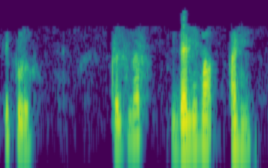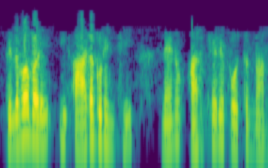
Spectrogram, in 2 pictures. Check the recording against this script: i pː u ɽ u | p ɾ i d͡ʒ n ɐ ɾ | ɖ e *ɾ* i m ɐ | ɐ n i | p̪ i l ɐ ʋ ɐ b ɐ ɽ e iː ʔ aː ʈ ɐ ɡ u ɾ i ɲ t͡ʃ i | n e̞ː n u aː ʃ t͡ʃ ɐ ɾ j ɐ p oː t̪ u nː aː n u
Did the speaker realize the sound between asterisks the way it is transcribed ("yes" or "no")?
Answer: no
